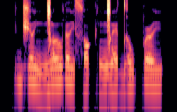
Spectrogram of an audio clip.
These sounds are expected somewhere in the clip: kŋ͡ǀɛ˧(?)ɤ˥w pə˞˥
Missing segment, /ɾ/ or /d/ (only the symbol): d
